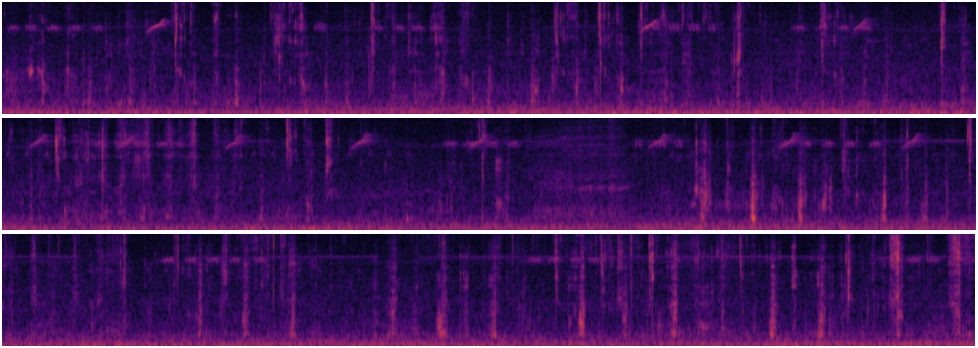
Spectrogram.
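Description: Close-miked chewing and biting of food, with frequent crisp crunches that come more thickly in the second half. Insects chirp in short repeated high calls in the background.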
